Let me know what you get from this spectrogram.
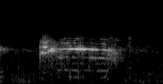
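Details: House cat answering its owner during a hallway exchange, captured on a cell phone: a loud, strained meow of about 0.8 seconds with an abrupt start and fading end, over light hiss.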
